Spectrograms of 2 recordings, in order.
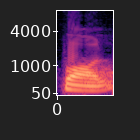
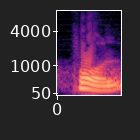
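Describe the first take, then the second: First: পল as a lone word, open "aw" vowel; American পল for learners to copy; American pronunciation drill. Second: পোল as a lone word, rounded "oh"; British পোল for learners to copy; British pronunciation drill. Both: Shown as a demonstration. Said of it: "এইভাবে দুইটা উচ্চারণে পড়াবেন".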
